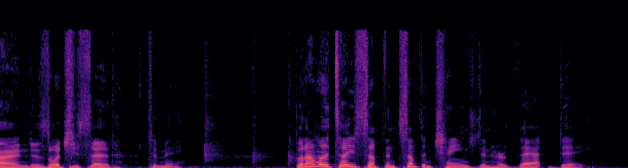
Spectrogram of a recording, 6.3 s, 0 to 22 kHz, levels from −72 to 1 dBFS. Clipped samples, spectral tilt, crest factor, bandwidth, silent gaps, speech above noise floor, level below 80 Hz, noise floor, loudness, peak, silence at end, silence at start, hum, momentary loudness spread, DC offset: under 0.1%; -5 dB/octave; 20 dB; 18 kHz; none; 27 dB; -68 dBFS; -56 dBFS; -30 LUFS; -10 dBFS; 0.45 s; 0 s; none; 16 LU; under 0.1%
